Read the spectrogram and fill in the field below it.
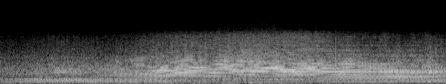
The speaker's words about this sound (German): Am späten Nachmittag kommen Flugzeuge. Spitfire und Mustangs.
